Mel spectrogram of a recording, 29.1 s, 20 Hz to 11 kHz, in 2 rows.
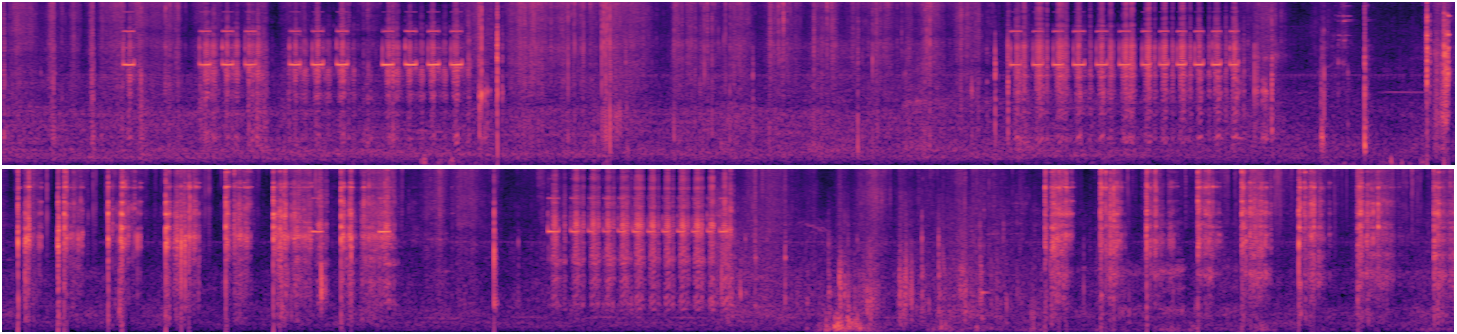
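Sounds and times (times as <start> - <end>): stones and gravelly soil scraping: 0.0 - 29.0
metal detector beeping: 1.0 - 5.0, 10.0 - 16.0, 16.9 - 18.6, 19.9 - 22.8, 24.3 - 29.0.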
